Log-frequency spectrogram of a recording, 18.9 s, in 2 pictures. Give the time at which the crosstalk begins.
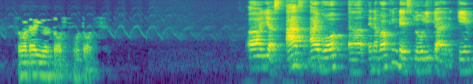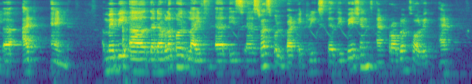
none

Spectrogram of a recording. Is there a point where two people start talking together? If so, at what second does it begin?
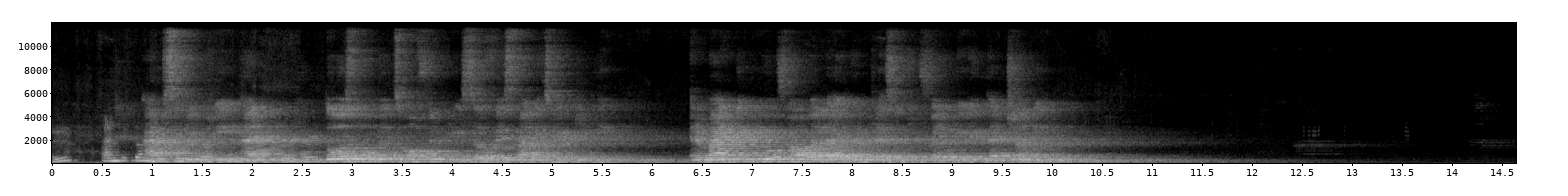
1 s

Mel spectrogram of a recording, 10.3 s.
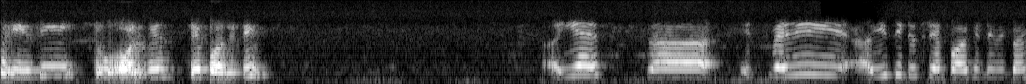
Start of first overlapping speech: none

